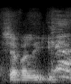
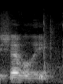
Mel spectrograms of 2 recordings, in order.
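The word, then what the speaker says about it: Chevalley: My typical English mispronunciation of this is, now you've said it right, I can't unthink it. I think I usually say Chevalier, or Chevalier. I don't know, it's wrong.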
